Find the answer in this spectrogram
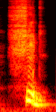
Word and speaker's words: should: again L is silent should again L is silent could again L is silent.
